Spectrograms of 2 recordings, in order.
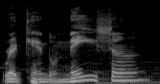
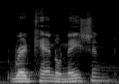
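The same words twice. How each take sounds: First: It is said with a Mexican Spanish accent. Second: It is said with a plain American accent. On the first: "you gotta say it Mexican" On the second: "if you just say it normal"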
